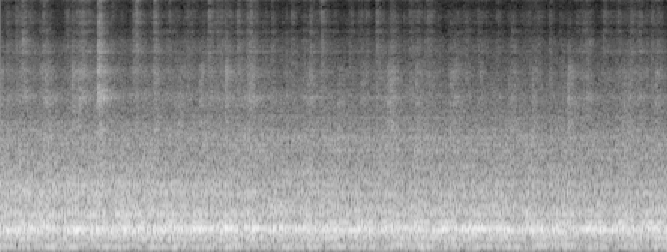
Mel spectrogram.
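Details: Whirlpool washing machine that won't spin, on drain/spin cycle: continuous coarse rumble with rattling, rolling quality through the spin; damaged drum bearings.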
